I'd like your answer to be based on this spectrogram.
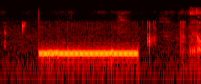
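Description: A telephone line gives a single steady, clean dial tone lasting about two seconds, close and clear, with brief faint noises before and after it.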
